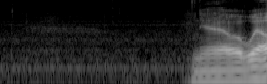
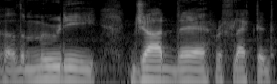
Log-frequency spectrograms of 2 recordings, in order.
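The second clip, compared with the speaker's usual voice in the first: usual speaking voice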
